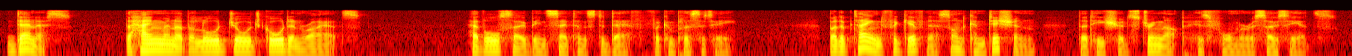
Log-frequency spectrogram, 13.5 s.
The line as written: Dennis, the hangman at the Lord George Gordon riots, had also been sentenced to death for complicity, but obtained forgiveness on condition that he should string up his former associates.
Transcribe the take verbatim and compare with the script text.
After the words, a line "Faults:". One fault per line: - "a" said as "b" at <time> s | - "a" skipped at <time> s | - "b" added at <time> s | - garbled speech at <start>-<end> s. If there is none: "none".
Dennis, the hangman at the Lord George Gordon riots, have also been sentenced to death for complicity, but obtained forgiveness on condition that he should string up his former associates.
Faults:
- "had" said as "have" at 4.7 s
